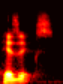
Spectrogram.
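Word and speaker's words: PyZX: ZX diagrams it's called physics pronounced like physics without the H um it's on GitHub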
